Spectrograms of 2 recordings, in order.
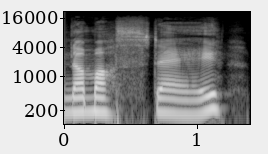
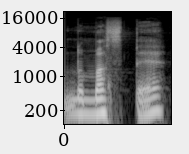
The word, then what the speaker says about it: namaste: Now, I have to say this the Western way, namaste, not namaste, which is how it's said, namaste, rather than namaste.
